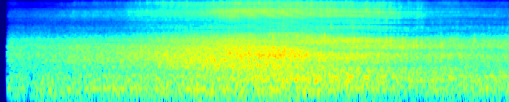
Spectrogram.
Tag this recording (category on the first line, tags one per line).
Soundscapes > Urban
CarInTampere
vehicle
